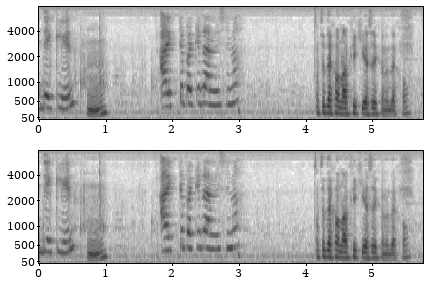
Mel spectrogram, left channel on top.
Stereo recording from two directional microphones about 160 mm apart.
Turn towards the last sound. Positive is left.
turn(degrees=15)  # may be behind; listen again after turning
